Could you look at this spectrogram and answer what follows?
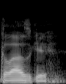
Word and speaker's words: Glasgow: But we'll be in the two largest cities in Scotland, which I've been forbidden from announcing, or pronouncing, I should say. You're going to Edinburgh and Glasgow.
